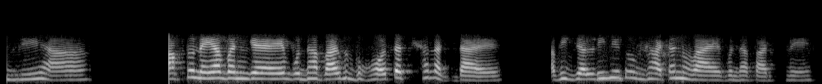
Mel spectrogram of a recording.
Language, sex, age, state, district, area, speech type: Hindi, female, 60+, Uttar Pradesh, Hardoi, rural, conversation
